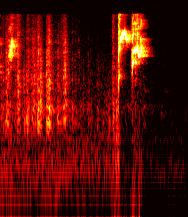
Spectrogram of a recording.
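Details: Pet rosy-faced lovebird indoors: soft rustling chatter, then a loud harsh high chirp pair near the end; street noise such as engines or bicycles may be present.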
